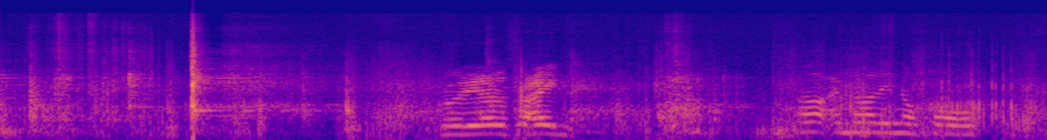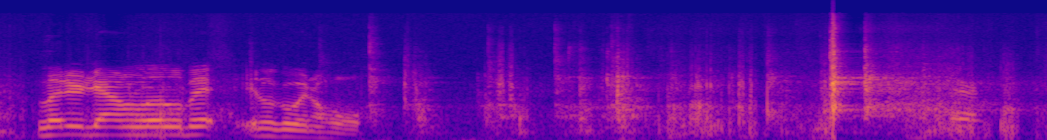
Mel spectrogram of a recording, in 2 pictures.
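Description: A metal scaffold clanks as it is handled.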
